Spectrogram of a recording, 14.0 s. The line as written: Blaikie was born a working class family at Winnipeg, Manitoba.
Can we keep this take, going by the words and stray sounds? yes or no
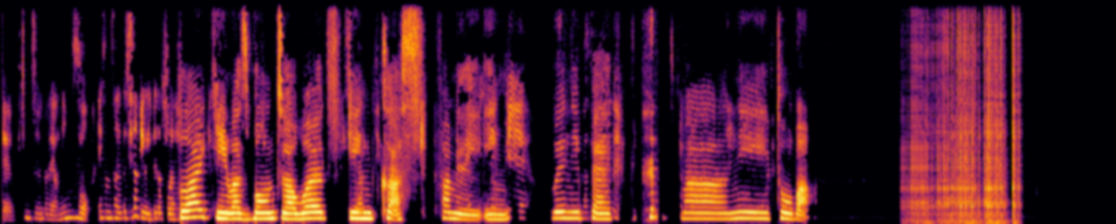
no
